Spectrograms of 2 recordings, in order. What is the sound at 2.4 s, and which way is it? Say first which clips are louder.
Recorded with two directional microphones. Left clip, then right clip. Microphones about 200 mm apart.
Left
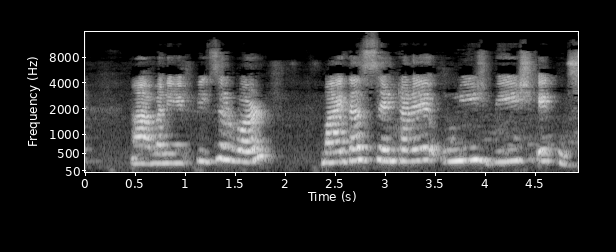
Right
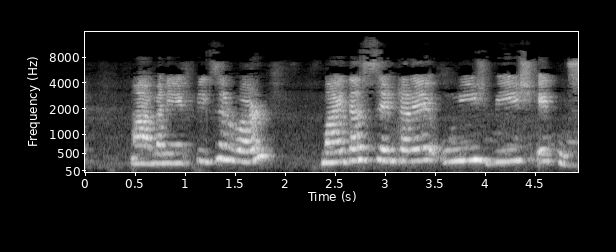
A woman's voice: even; 20° left (ahead or behind).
